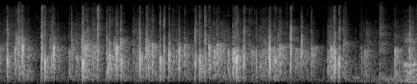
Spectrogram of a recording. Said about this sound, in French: je demande aussi de l'applaudir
